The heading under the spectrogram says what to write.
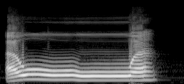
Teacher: Contoh, kalau ada fathatain berjumpa dengan huruf waw, maka nggak dibaca anwa, tapi si bunyi an-nya dimasukkan ke waw. Jadi dibacanya awwa. Begitu. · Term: idgham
